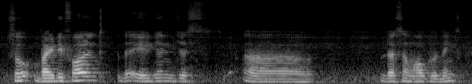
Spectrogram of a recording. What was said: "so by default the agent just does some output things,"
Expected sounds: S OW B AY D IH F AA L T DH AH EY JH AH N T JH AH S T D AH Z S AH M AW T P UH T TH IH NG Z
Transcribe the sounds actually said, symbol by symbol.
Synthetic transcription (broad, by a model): S OW B AY D IH F AA L T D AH EY JH AH N T JH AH S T D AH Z S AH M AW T UW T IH NG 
